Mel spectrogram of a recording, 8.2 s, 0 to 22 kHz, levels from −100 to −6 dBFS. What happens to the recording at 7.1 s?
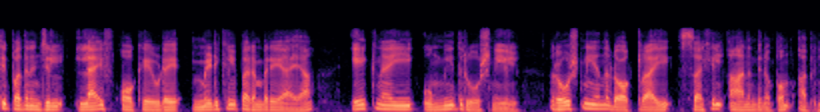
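At 7.1 s the speech continues without any audible fault, carried through the AMR wideband (HD Voice) codec at a rate that keeps it clear, with content reaching only to about 7.3 kHz.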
